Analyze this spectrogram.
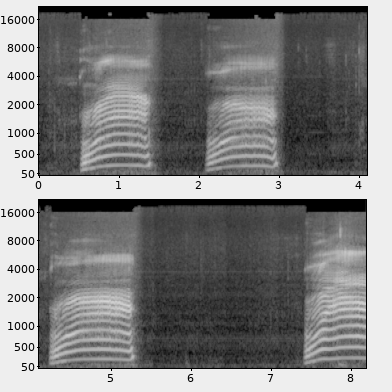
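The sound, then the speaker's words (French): A cat meows four times, each call long, loud and tonal with a rising then falling contour, separated by short quiet pauses. “Ça, c'est le chat de Morgan, je crois.”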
